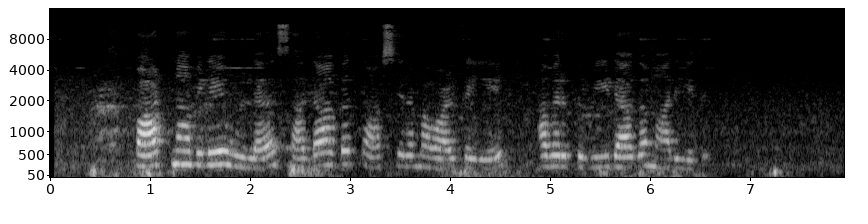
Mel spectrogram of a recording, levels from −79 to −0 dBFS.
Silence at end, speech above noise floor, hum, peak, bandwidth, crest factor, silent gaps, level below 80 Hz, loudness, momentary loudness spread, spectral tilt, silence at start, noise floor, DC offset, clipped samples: 0.65 s; 30 dB; none; -4 dBFS; 11.5 kHz; 20 dB; none; -46 dBFS; -24 LUFS; 18 LU; -7 dB/octave; 0.05 s; -54 dBFS; under 0.1%; under 0.1%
